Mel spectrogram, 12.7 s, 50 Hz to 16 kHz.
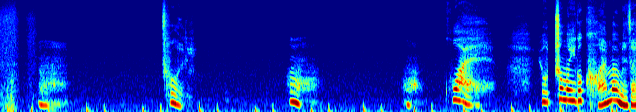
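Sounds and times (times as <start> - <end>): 
heartbeat heard through a stethoscope on a man's chest: 0.0 - 12.7
woman breathing in short bursts: 0.6 - 1.5, 5.7 - 6.7, 9.6 - 10.8
woman speaking softly: 3.2 - 4.0, 8.1 - 9.9, 10.8 - 12.7
speech: 3.3 - 3.9, 11.2 - 12.7.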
